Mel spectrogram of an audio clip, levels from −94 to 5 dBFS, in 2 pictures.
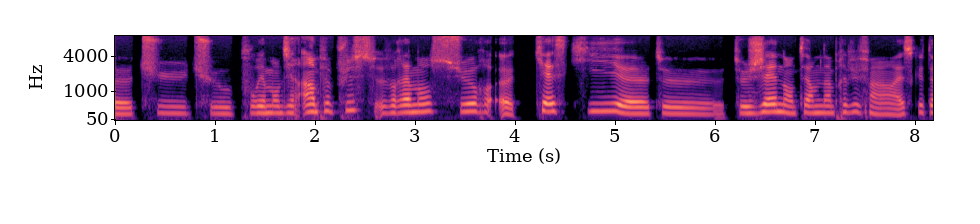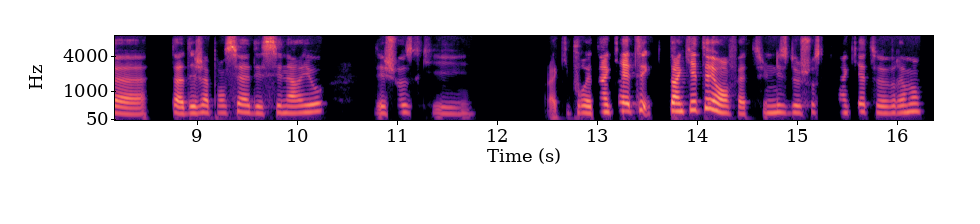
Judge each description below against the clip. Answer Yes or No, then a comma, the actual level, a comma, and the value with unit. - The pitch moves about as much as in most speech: Yes, average, 3.0 semitones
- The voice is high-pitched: Yes, high, 205 Hz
